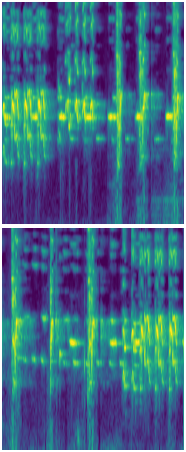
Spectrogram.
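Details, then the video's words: Rosella sounds aimed at stimulating mating, a steady stream of harsh rapid chatter mixed with short sharp notes and brief whistles. "صوت طائر الروزيلا للتحفيز على التزاوج │The sound of the rosella bird to stimulate mating"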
